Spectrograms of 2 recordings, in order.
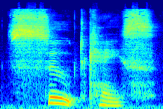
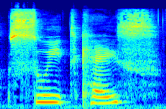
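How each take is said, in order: First: The first syllable has a plain 'oo' vowel. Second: The first syllable sounds like 'sweet'. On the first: The speaker calls it right. "It's suitcase, ooh" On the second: The speaker calls it wrong. "It's not sweet case"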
